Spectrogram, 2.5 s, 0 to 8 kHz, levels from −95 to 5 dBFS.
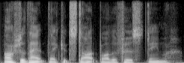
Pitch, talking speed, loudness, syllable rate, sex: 90 Hz, 220 wpm, -18 LUFS, 5.1 syllables/s, male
